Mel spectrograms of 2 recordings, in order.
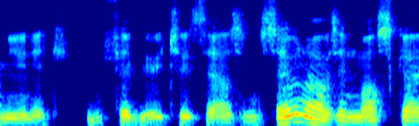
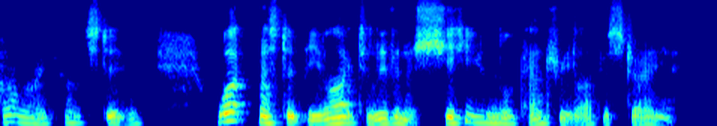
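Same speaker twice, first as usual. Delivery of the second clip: mock sorrowful, very sad tone of voice; 4 semitones higher, 7 dB quieter than usual. Quoting a great friend's serious remark to the speaker, retelling a really sad tone. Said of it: "in this really sad tone".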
